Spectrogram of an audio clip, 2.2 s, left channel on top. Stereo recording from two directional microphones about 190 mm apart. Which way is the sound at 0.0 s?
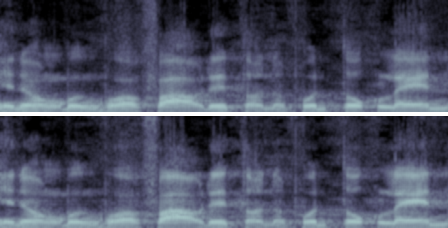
15° left (ahead or behind).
